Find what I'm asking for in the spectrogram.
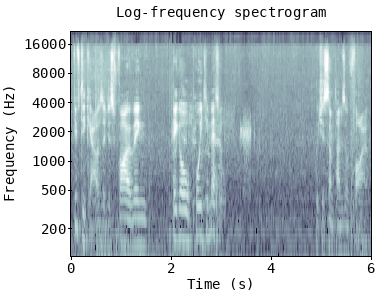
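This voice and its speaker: Give me a young man doing casual game-stream commentary, rambling and animated, with a very lively voice. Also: medium pitch, moderate pace, noisy background. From United Kingdom. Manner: rambling, chatty, breaks off to react to the game.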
